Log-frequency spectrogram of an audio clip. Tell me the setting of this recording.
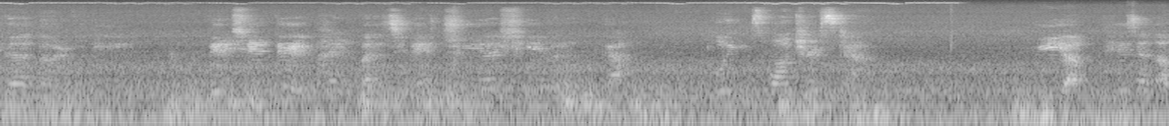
subway train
